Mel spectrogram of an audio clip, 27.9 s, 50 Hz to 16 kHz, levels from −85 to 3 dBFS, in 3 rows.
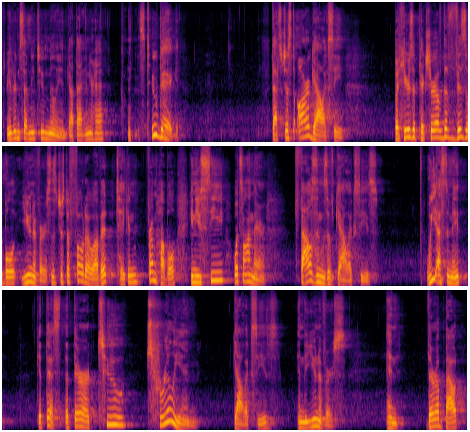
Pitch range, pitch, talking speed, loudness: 140-190 Hz, 160 Hz, 120 wpm, -19 LUFS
